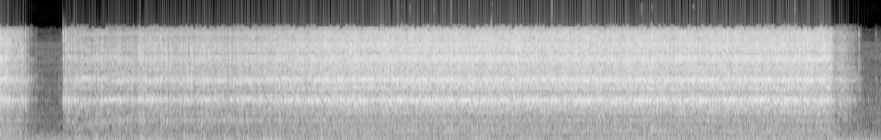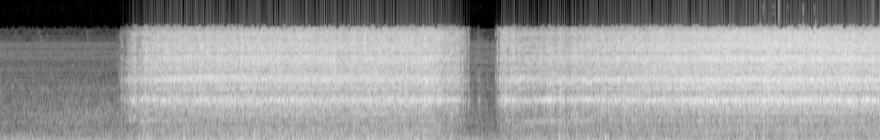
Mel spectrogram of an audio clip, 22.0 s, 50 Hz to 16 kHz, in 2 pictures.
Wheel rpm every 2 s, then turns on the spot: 80, 160, 160, 160, 160, 60, 80, 160, 70, 160, 160.
none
